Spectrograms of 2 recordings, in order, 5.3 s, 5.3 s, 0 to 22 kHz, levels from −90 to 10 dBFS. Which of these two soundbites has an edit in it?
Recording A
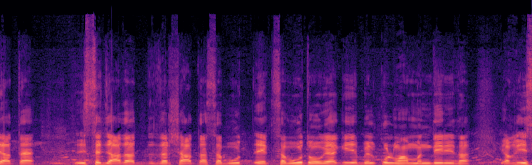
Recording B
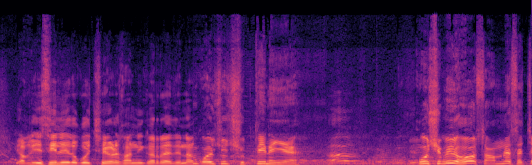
B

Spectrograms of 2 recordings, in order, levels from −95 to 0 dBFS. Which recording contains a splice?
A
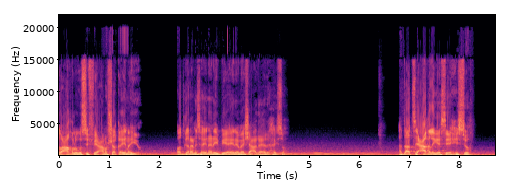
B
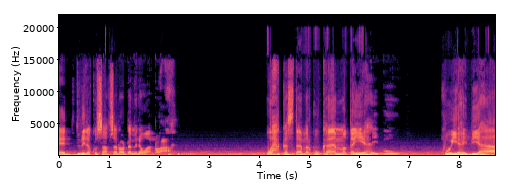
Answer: A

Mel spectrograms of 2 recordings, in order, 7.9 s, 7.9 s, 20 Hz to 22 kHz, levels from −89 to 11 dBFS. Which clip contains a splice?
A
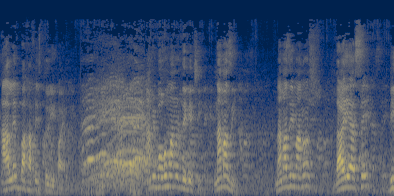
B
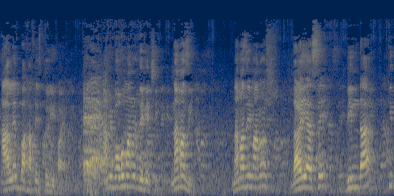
B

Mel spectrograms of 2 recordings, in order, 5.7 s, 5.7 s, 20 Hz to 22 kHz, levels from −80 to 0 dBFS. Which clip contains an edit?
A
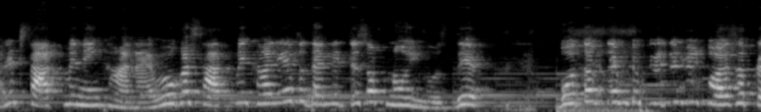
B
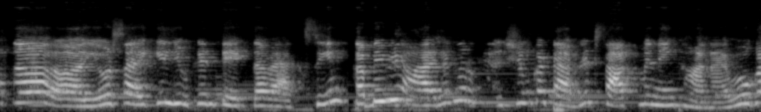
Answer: B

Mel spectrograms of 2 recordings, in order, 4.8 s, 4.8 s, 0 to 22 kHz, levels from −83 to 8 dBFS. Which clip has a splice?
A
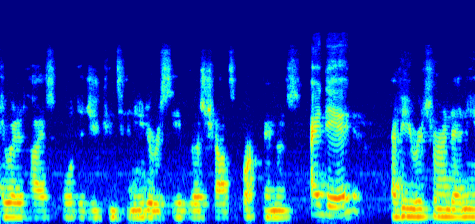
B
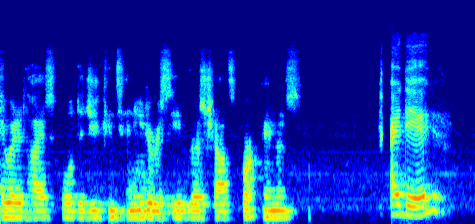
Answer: A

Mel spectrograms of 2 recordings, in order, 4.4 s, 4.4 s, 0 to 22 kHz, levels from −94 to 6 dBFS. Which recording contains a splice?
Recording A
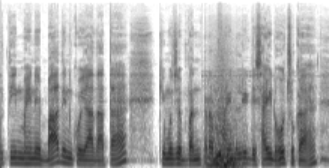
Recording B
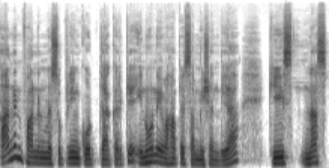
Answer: A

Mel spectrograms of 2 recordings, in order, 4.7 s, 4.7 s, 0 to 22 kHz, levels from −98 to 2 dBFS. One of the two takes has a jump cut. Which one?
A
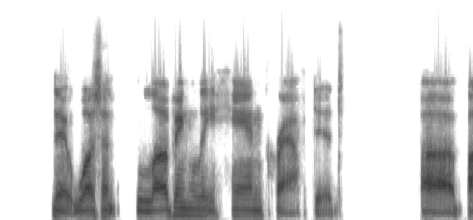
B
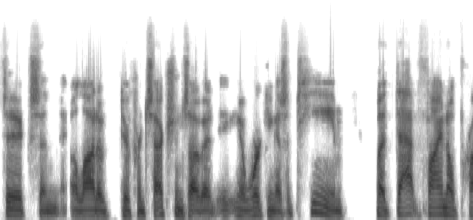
B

